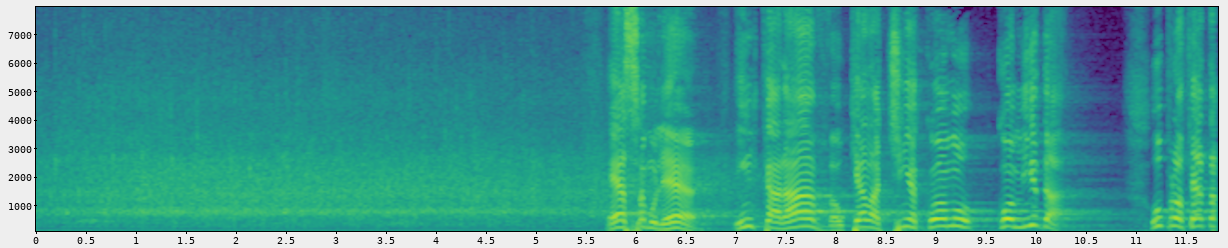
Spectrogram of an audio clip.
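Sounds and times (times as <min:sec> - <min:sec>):
audience applause: 0:00.0 - 0:06.1
low steady hum: 0:03.1 - 0:11.8
speech: 0:05.8 - 0:10.4, 0:11.0 - 0:11.8.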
